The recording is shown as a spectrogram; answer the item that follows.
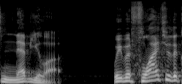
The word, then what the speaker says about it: nebula: clouds of the nebula how is that pronounced nebuli let's look this up real quick nebula oh it's just nebula we would fly through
